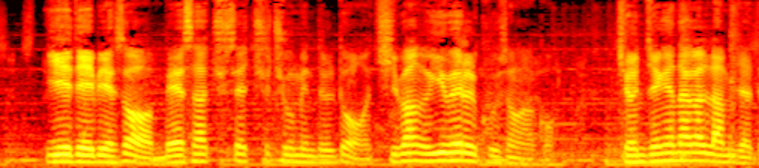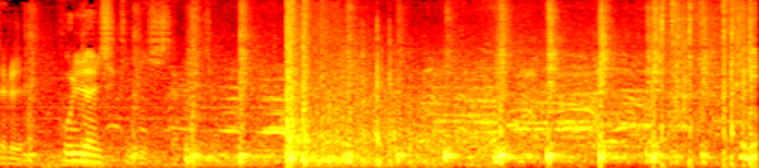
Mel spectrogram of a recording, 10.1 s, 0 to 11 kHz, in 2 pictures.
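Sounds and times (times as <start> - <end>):
speech: 0.3 - 7.6
gunshots: 6.9 - 10.1.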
